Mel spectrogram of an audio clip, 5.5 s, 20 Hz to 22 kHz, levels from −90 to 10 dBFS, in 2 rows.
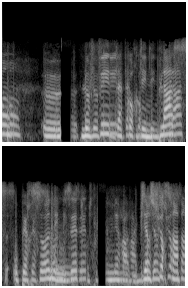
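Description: Doubled audio track runs through the whole clip: a second full-band copy of the speech trails the original by roughly 150 ms, only around 5 dB quieter, with no decay or room colour. This is likely a second capture path or an edit holding two copies out of step.

Periodic USB or driver dropouts start at 0.09 s and continue to 5.40 s, repeating every 0.09 s. Something blocks the audio bus or driver at a fixed interval, and each time roughly 10 ms of sound is skipped outright, giving a steady train of ticks wherever signal is present.

Lost AMR speech frames cause a 160 ms gap from 0.87 s to 1.08 s. The decoder, fed frames that failed their checksum, keeps repeating the last good pitch and vocal tract settings at falling gain, so the sound drops to near silence within two frames before the speech returns weak and rough for a moment.

Lost AMR speech frames hit again from 4.19 s to 4.35 s, a 120 ms stretch concealed the same way: a quick drop to near silence, then a rough recovery. 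The underlying wideband coding is clear, with speech coded up to about 6.4 kHz and shaped noise filling to 7 kHz, which fits AMR-WB at 12.65 kbit/s.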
